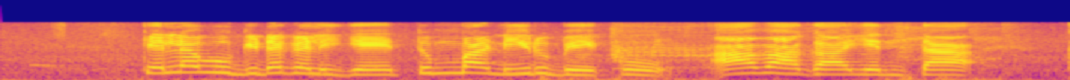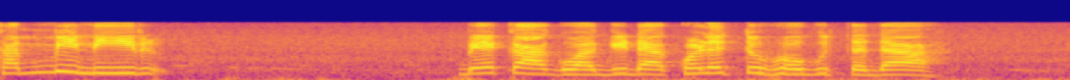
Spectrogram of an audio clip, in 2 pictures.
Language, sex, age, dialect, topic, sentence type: Kannada, female, 36-40, Coastal/Dakshin, agriculture, question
